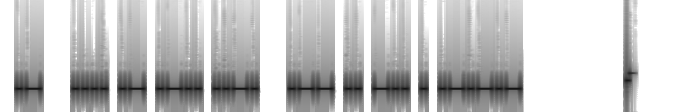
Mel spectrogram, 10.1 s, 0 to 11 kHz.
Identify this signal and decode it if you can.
Morse code, heard as a keyed tone, about 17 wpm, 700 Hz. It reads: A HALF WIDE.
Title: Sentences from Top 1000 Words - Review Part 6 - 17wpm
